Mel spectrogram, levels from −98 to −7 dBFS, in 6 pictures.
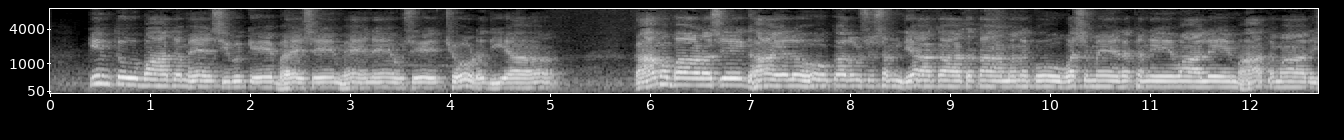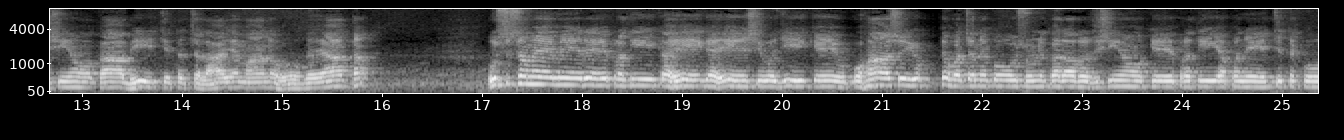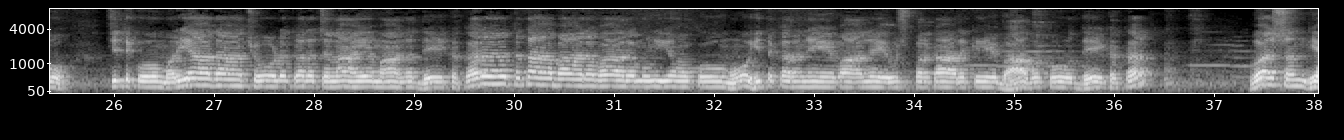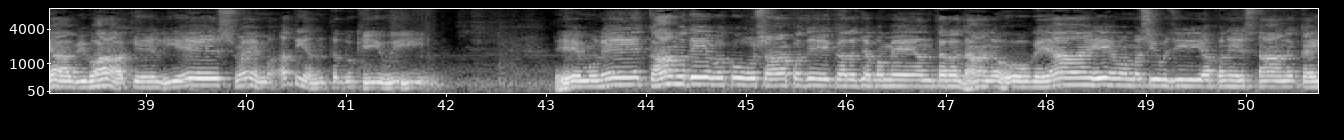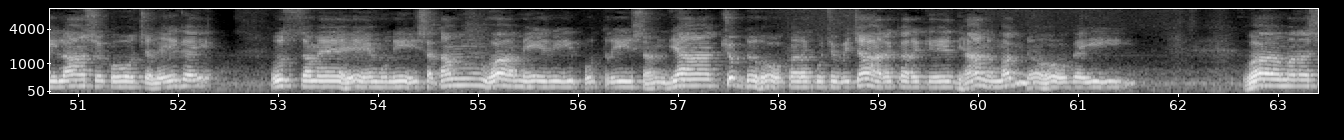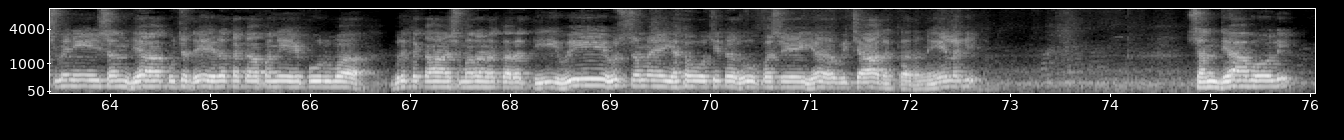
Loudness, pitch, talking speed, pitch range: -21 LUFS, 160 Hz, 120 wpm, 150-180 Hz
